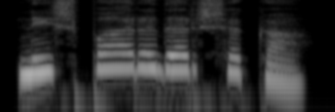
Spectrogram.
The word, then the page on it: ನಿಷ್ಪಾರದರ್ಶಕ: kannada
